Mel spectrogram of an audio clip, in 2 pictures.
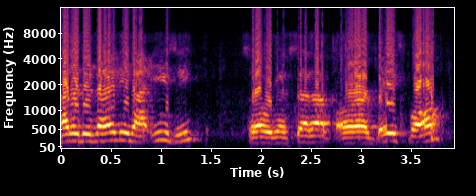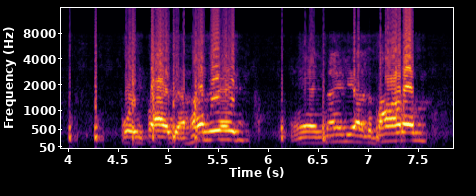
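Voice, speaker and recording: There is noticeable background noise as a man with a high pitch speaks at a very even loudness with ordinary pitch variation. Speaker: middle school math teacher. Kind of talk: classroom lesson. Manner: fast.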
